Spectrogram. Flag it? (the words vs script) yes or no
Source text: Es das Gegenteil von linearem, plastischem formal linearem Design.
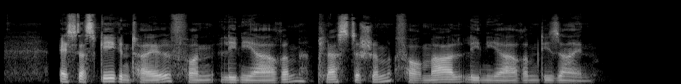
no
